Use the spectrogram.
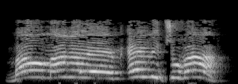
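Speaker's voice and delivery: very high, loud outcry; anguished shout. Acted. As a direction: cry out on behalf of the people. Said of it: "ואוהב ישראל צועק". (זעקה בקול גדול)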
